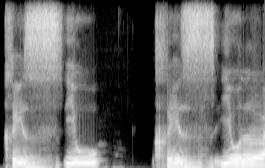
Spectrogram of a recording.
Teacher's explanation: dengan jelas dan sebagian suaranya kita alirkanikal kali dikal khizyu khizyu huruf Zai dalam keadaan sukun maka suaranya harus kita alirkan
